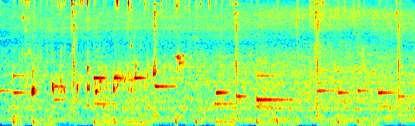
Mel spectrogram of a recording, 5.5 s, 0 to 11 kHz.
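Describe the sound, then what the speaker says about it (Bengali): Hot water is poured into a pot of rice for a one-pot vegetarian meal, a continuous close gushing and splashing that runs steadily for several seconds, fairly loud and without talk. "তার জন্য আমি 5 কাপ জল দেবো।"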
